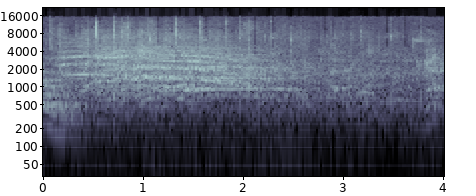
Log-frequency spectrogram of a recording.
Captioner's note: cheering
